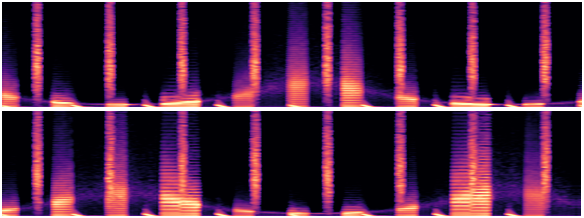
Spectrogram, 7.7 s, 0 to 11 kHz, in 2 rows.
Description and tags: Groove 1-Audio
Made in Ableton with various synths and effects. groove synth fat layer beat phat 124bpm
1, beat, clean, club, dance, deep, dry, filler, groove, heavy, loop, synth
